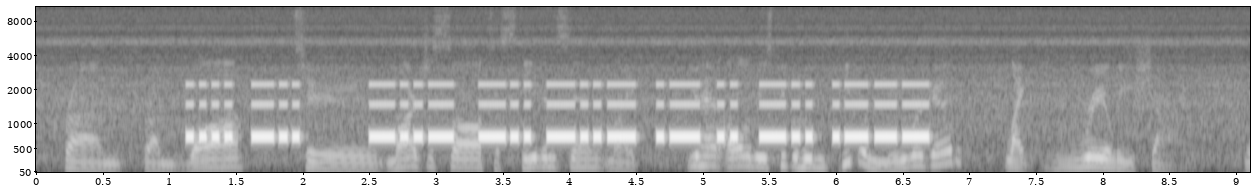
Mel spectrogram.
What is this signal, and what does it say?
Morse code, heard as a keyed tone, hand-sent with a straight key, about 24 wpm, 740 Hz, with speech in English. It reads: HD XDXAIDJ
